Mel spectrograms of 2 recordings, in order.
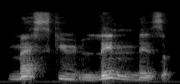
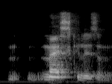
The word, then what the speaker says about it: masculism: By the way, not masculinism, for the same reason that it's not femininism, right? It's just feminism, feminist. So masculism, masculist, 3 syllables, masculist.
